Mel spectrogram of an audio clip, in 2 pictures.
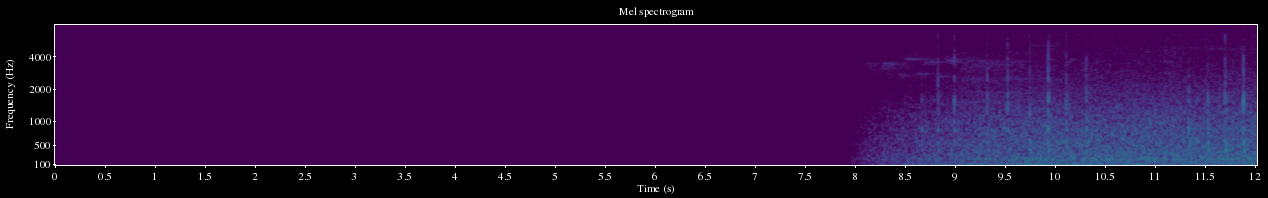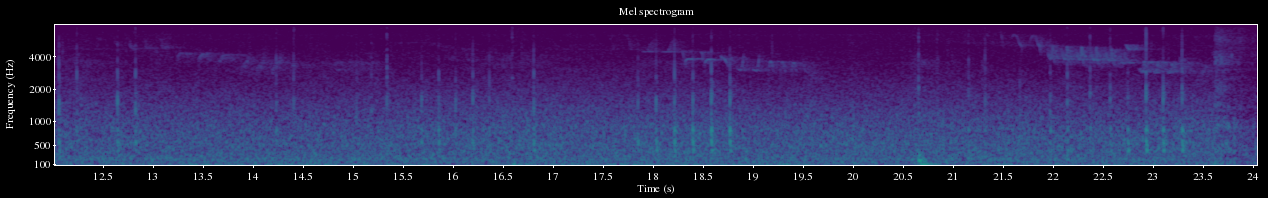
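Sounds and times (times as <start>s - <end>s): small bird singing: 8.0s - 23.8s
steady low rumble: 8.5s - 11.4s, 12.2s - 22.4s.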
